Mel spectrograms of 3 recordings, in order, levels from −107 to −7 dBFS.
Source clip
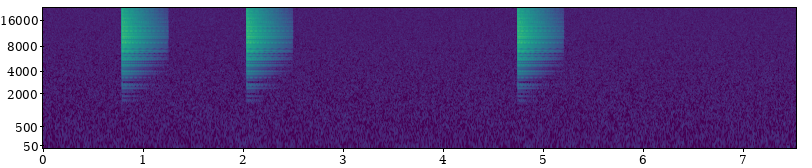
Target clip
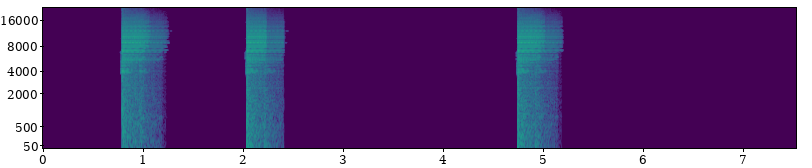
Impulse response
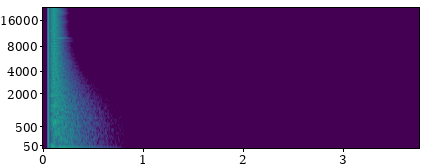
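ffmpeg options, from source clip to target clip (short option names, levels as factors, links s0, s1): -filter_complex "[0:a]afwtdn=0.00398,afftfilt=real='re*gte(hypot(re,im),0.00398)':imag='im*gte(hypot(re,im),0.00398)':win_size=1024:overlap=0.75,aemphasis=mode=reproduction:type=bsi,acrossover=split=5400[s0][s1];[s1]acompressor=threshold=0.00631:ratio=4:attack=1:release=60[s2];[s0][s2]amix=inputs=2:normalize=0,lowshelf=f=340:g=-6,bandreject=f=580:w=14,acompressor=threshold=0.00224:ratio=5,afreqshift=36,asplit=2[s3][s4];[s4]highpass=f=720:p=1,volume=20,asoftclip=type=tanh:threshold=0.0355[s5];[s3][s5]amix=inputs=2:normalize=0,lowpass=f=1200:p=1,volume=0.501,asplit=2[s6][s7];[s7]adelay=174.9,volume=0.316,highshelf=f=4000:g=-3.94[s8];[s6][s8]amix=inputs=2:normalize=0,volume=7.94"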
